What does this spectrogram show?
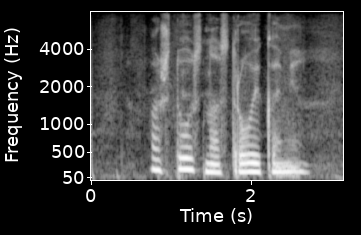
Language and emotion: Russian, sad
